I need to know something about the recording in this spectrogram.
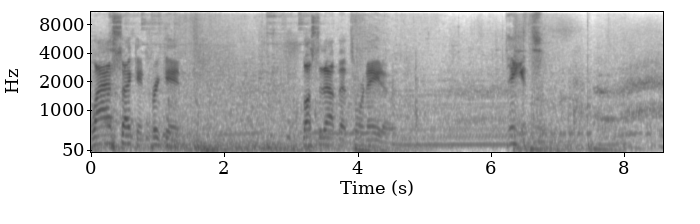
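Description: A racing car engine hums and whooshes as it speeds along.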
